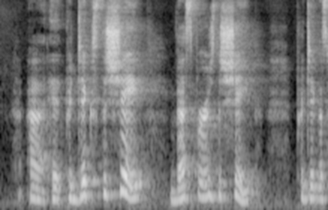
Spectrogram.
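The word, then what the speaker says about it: VSEPR: electron pair you have electron pair and repulsion often pronounced Vesper but it's v s e p and so it says let's describe this so um vasper uh it predicts the shape Vesper is the shape predict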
